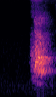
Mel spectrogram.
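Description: A single short bark or yelp from an excited dog, close and fairly loud, sounding alone after a moment of near silence.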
